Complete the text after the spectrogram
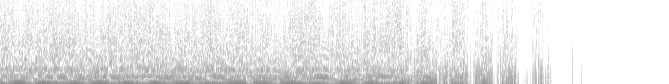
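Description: A man plays an electric guitar.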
